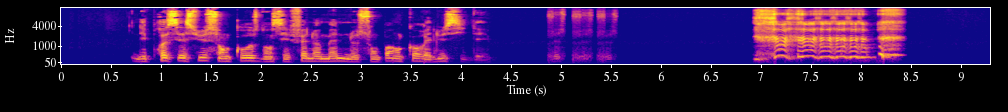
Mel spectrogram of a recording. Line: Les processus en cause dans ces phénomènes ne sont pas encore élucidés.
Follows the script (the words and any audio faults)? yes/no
no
